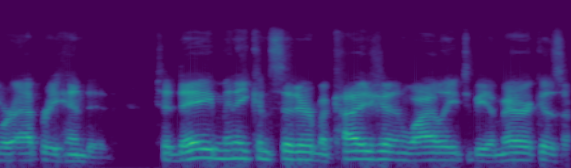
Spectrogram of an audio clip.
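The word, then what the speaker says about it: Micajah: how to pronounce it m-i-c-a-j-a-h i think it's makaija if i'm not mistaken thank god his nickname is big so that makes my life a little bit easier but makaija will say big harp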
